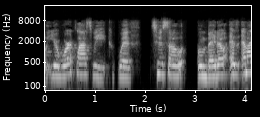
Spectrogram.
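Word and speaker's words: Thuso Mbedu: So your work last week with Tuso Umbedo, am I saying her name right? Tuso Umbedo? I don't think you pronounced the M. I think it's Tuso Bedo.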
